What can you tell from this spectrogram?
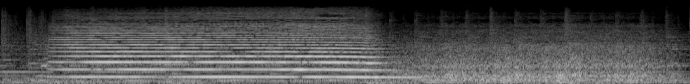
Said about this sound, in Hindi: जम्मू कश्मीर के लिए तैयार की गई वंदे भारत ट्रेन ने अपना पहला ट्रायल रन सफलतापूर्वक पूरा कर लिया है।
